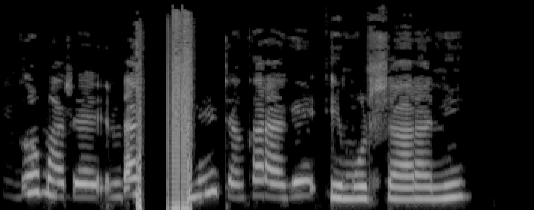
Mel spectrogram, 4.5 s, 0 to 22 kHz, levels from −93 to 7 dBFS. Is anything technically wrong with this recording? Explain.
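Yes, there are two faults: generation loss across the whole recording and a cable being pulled and plugged in early on.

Generation loss is present throughout. The speech has a swirly, smeared, hollow character, with consonant attacks blurred and content ending near 19.4 kHz. This is more damage than a single AAC-LC pass at 64 kbit/s would leave. The likely cause is repeated decoding and re-encoding, around four times. Each pass quantises the signal again on a shifted frame grid, so the coding noise and spectral holes build up.

A cable pulled and plugged in occurs from 1.14 s to 1.58 s. It opens with a pop, then drops to near silence for about 0.39 s while the connection is broken. While only the tip makes contact, there is about 0.17 s of 50 Hz mains buzz. A second pop follows as the connection seats and the sound returns.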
